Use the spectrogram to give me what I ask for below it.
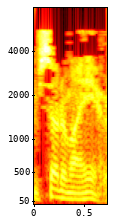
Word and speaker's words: Sotomayor: Sotomayor, right? – Right.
